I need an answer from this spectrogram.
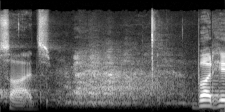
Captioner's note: laughter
